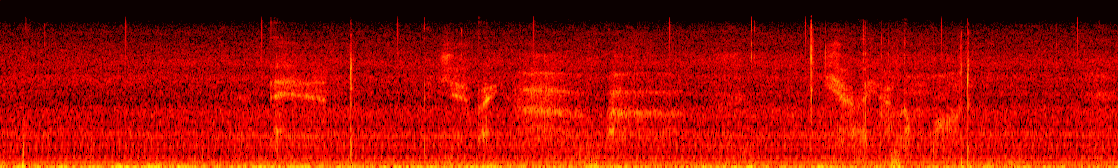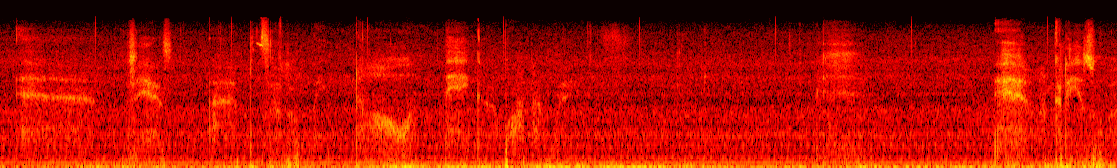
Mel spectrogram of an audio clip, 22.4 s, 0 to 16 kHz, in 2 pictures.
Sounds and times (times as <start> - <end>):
Whispering: 2.7 - 3.4, 4.3 - 5.1, 8.2 - 9.8, 11.4 - 17.1, 21.1 - 22.3.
